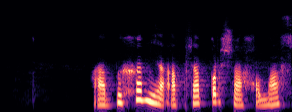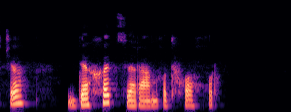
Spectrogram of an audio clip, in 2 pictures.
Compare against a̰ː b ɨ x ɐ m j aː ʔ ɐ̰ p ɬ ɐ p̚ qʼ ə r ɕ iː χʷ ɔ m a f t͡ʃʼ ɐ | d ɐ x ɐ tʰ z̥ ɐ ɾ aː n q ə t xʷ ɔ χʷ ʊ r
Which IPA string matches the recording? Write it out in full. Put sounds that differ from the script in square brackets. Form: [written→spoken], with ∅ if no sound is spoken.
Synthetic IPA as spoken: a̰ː b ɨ x ɐ m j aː ʔ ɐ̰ p ɬ ɐ p̚ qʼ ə r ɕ [iː→aː] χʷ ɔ m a f t͡ʃʼ ɐ | d ɐ x ɐ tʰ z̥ ɐ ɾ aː n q ə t xʷ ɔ χʷ ʊ r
